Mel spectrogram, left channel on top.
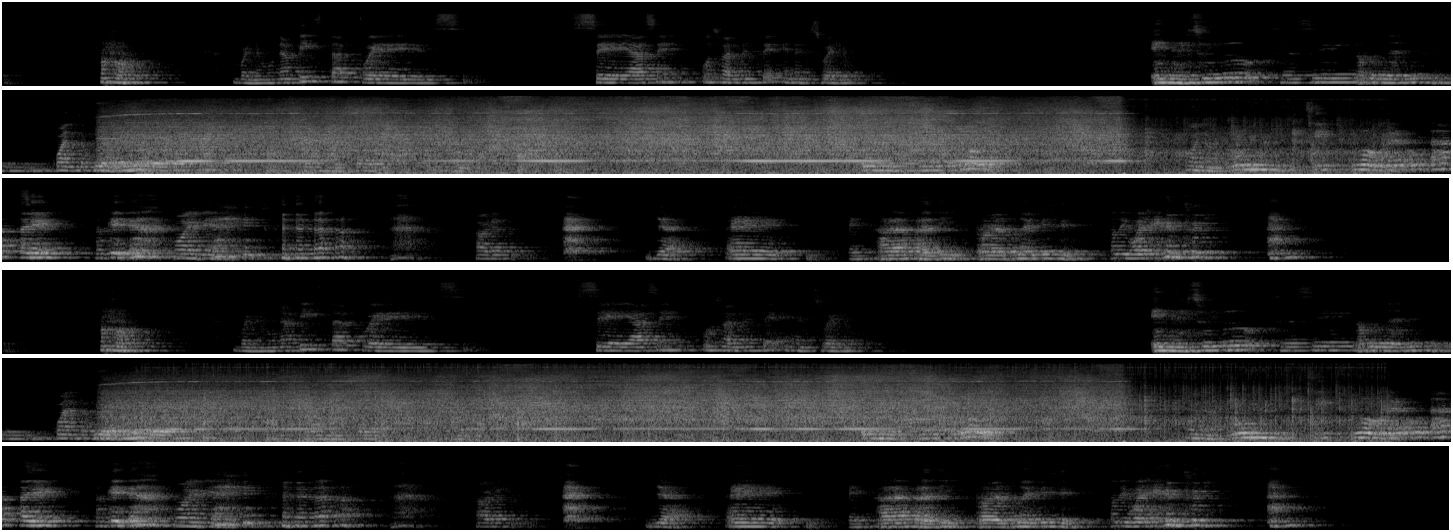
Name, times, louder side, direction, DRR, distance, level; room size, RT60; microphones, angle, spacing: voice 1, 1.0-1.3 11.5-14.9 15.4-16.2 23.1-24.5 26.8-27.4 28.0-29.4 29.9-30.7 31.1-31.5 34.6-34.8 35.4-35.7 36.2-36.8 37.4-39.7 40.1-41.1 41.6-41.8, right 1 dB, 15° right, -5 dB, 0.6 m, -34 dB
voice 2, 2.3-4.6 5.7-8.5 15.0-15.7 16.2-18.4 18.8-19.3 26.3-27.8 28.1-28.4 29.3-29.5 30.7-32.4 32.9-33.2 33.7-34.1 41.7-41.9, left 1 dB, 50° left, -1 dB, 0.5 m, -40 dB
sound 1, 15.4-25.7, left 2 dB, 85° left, 0.7 m, -30 dB
sound 2, 15.8-28.4, right 1 dB, 65° right, 0.4 m, -39 dB
2.3 x 2.1 x 3.4 m, 1.0 s
head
